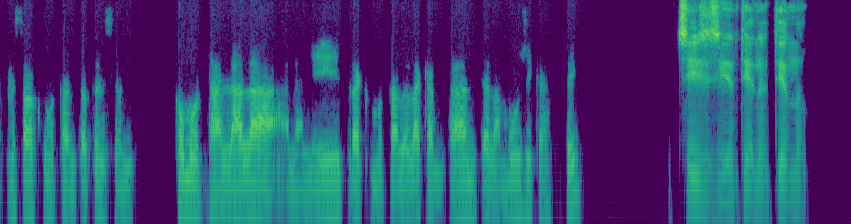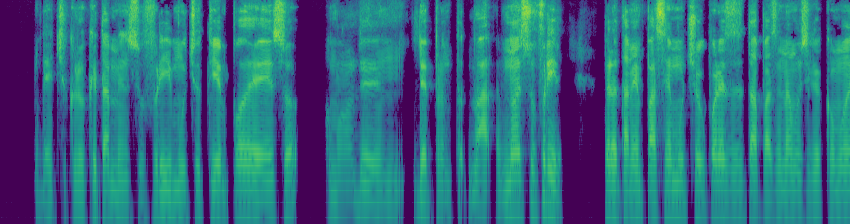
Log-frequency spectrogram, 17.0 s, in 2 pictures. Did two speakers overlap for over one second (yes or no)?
no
